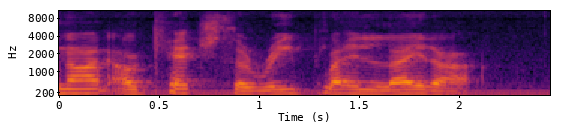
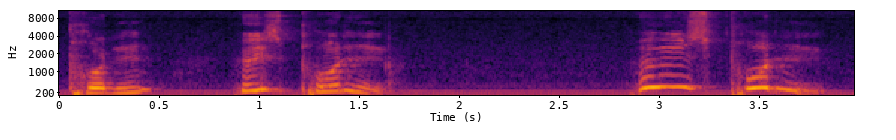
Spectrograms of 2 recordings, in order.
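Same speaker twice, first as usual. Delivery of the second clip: mock confusion; 7 semitones higher, 3 dB louder than usual. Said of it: "Troy is saying".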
